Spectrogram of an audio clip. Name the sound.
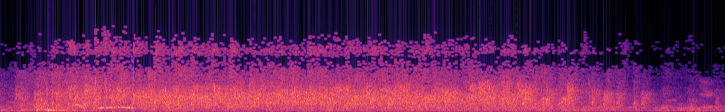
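audience applause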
